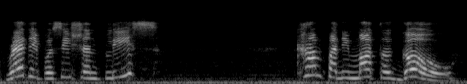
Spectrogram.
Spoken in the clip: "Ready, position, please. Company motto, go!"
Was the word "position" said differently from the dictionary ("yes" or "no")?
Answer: yes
